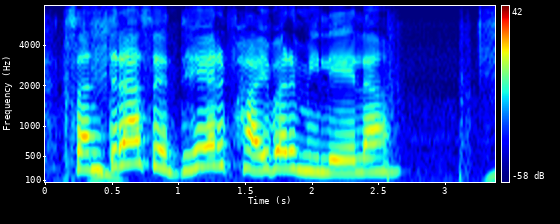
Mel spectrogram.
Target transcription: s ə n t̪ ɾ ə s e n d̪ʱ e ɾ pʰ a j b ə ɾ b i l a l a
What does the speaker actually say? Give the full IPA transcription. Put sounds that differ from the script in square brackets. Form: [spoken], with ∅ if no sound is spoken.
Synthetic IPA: s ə n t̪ ɾ [a] s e [∅] d̪ʱ e ɾ pʰ a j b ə ɾ [m] i l [e] l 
